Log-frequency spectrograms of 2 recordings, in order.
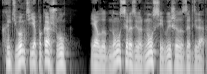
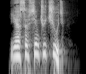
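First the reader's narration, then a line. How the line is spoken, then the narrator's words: Frightened babbling. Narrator (Russian): испуганно пролепетала она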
